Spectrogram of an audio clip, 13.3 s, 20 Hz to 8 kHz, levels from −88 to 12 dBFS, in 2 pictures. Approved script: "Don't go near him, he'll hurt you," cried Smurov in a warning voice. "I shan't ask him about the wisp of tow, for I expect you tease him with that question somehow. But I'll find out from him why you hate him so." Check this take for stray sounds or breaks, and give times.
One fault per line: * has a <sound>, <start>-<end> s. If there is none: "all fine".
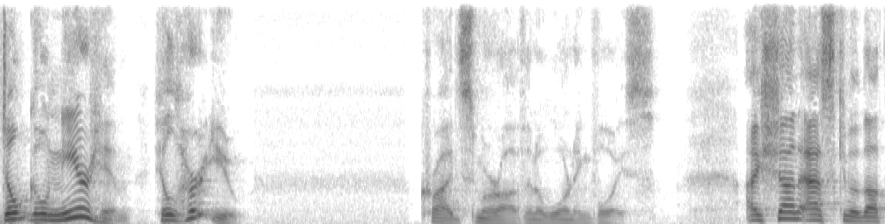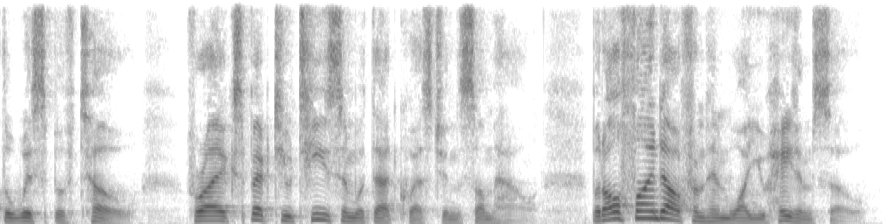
all fine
